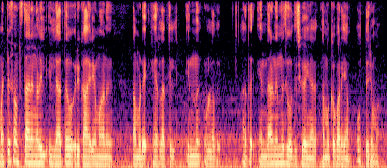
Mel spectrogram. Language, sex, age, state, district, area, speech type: Malayalam, male, 18-30, Kerala, Palakkad, urban, spontaneous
